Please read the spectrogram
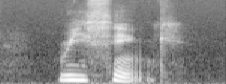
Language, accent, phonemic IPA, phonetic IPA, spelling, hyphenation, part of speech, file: English, US, /ɹiːˈθɪŋk/, [ɹʷɪi̯ˈθɪŋk], rethink, re‧think, verb, En-us-rethink.ogg
- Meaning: To think again about something, with the intention of changing or replacing it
